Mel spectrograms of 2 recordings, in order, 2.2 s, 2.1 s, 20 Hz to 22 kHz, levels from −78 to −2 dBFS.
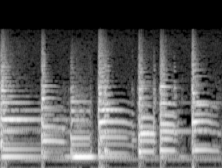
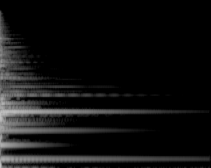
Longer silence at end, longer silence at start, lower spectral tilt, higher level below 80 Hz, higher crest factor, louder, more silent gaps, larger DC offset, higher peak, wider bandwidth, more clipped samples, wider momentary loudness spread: second, 0 s vs 0.9 s; about the same, 0 s vs 0 s; about the same, -2.5 dB/octave vs -2.5 dB/octave; first, -40 dBFS vs -58 dBFS; second, 8 dB vs 26 dB; first, -9 LUFS vs -28 LUFS; neither; neither; first, 0 dBFS vs -4 dBFS; second, 11 kHz vs 16 kHz; first, 2% vs under 0.1%; second, 4 LU vs 25 LU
